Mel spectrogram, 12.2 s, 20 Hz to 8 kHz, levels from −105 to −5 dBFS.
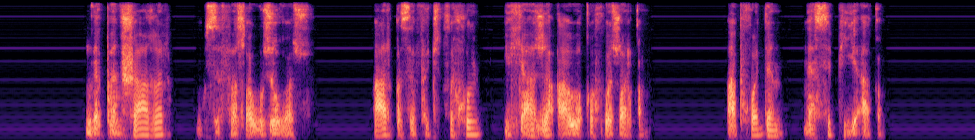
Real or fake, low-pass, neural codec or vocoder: fake; 7.2 kHz; vocoder, 22.05 kHz, 80 mel bands, HiFi-GAN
